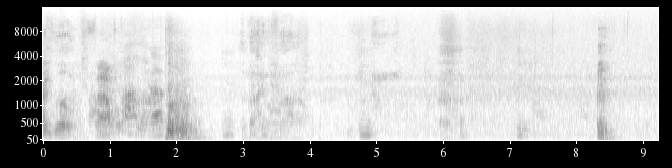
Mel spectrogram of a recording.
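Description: A man speaks with feeling nearby, pausing often.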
